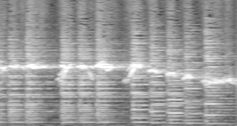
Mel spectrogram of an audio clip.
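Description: A bright whistled melody carries a simple tune, its clear high notes sliding slightly between pitches, over a steady, rhythmic instrumental accompaniment with no voices.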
